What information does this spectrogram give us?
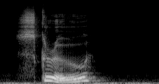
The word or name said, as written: screw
